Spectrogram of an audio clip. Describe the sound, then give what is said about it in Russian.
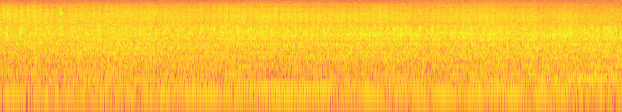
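Tank's heavy engine runs as a low, steady rumbling drone with a strong deep hum, even and unbroken throughout. “Танк заводит мотор и идет за броневиком.”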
